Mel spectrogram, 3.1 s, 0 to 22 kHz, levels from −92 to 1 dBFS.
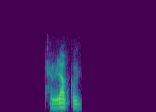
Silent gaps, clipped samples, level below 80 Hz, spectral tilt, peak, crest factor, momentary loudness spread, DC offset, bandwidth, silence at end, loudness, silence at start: none; under 0.1%; -74 dBFS; -5.5 dB/octave; -6 dBFS; 26 dB; 17 LU; under 0.1%; 5.8 kHz; 1.55 s; -26 LUFS; 0.95 s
